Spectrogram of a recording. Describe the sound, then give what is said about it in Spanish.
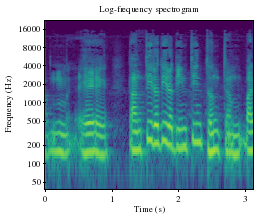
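A voice hums and sings a short melodic phrase on nonsense syllables in quick, detached stepping notes, imitating the orchestral ritornello that opens the first chorus of a Christmas cantata, then a brief spoken word follows. “Bueno, el primer coro, Christian Erzen em, eh, empieza con toda la orquesta, como hemos escuchado, haciendo un ritornelo con la frase contra...”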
